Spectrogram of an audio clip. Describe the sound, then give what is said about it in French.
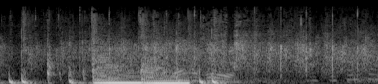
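An audience applauds loudly and steadily to welcome performers for the last part of an event, dense clapping filling the whole few seconds, with a brief sustained low tone or shout rising over it near the start. “On appuie très fort, s'il vous plaît.”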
